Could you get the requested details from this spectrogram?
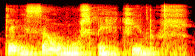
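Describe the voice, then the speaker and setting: A man in his twenties giving a reflective spoken monologue, with halting, measured phrasing and frequent questioning tag words. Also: mid-range voice, a little mellow. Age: 20s. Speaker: channel host. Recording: roomy echo with faint background noise.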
